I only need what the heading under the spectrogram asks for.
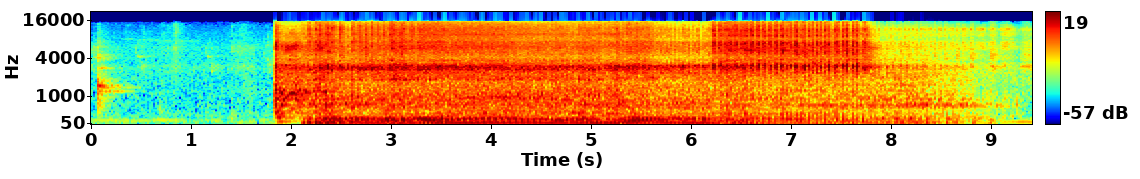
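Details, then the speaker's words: Kohler Command CH20 V-twin on a Lincoln Ranger 8 welder-generator, new fuel pump and lines, carb suspected full of junk, possible bad gas or water: fires and runs rough, surging and sagging before fading; suspected stumbling start from stuck carburetor float. "I'm Gonna Keep uh working on this see if we can get it it's really wanting to try to stay running so if I can get it to where it will stay running they will be in good shape"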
